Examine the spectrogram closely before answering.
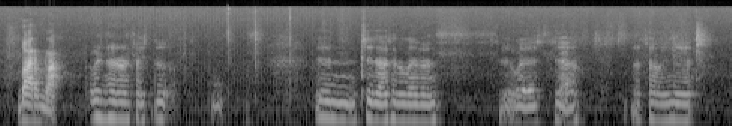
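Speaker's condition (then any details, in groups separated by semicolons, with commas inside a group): Facial paralysis; one side of face paralyzed, lifelong, prenatal cause; unclear speech, somewhat like stuttering but not stuttering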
